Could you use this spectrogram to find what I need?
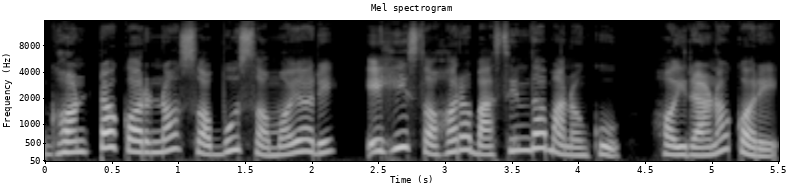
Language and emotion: Odia, neutral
